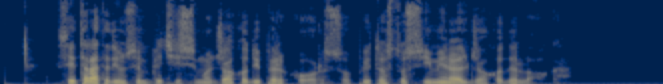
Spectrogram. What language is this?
Italian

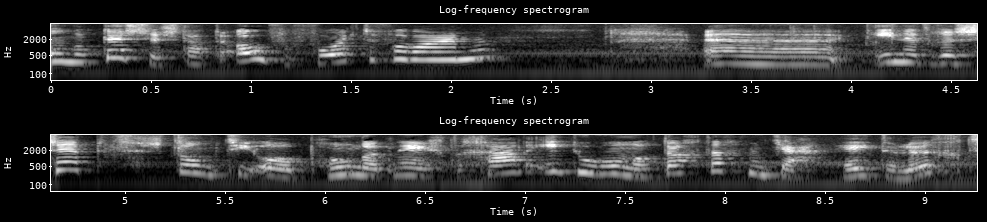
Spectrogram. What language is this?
Dutch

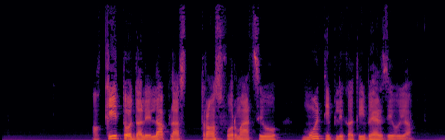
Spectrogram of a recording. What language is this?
Hungarian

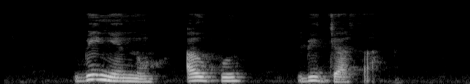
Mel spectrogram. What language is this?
Nüpode Huitoto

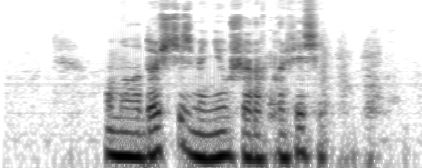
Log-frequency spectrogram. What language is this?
Belarusian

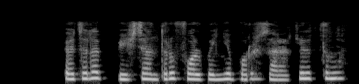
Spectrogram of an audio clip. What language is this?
Uzbek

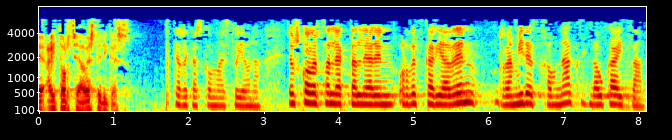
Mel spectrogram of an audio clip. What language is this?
Basque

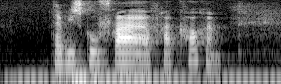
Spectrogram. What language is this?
Danish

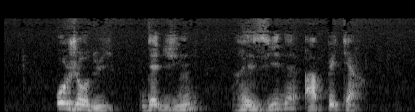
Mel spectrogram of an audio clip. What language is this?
French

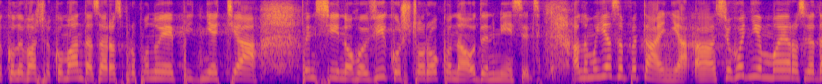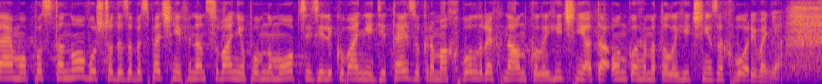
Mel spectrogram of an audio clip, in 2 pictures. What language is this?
Ukrainian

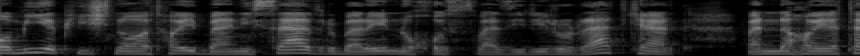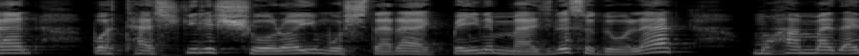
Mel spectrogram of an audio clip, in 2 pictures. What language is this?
Persian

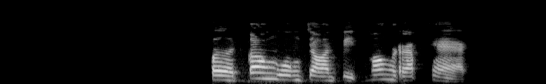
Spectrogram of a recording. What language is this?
Thai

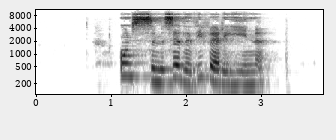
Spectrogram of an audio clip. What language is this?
Kabyle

